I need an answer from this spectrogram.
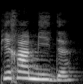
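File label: "pyramide", French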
